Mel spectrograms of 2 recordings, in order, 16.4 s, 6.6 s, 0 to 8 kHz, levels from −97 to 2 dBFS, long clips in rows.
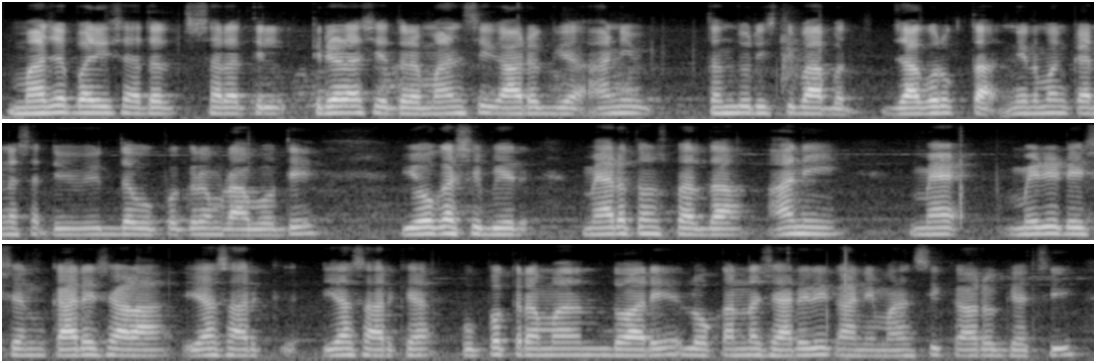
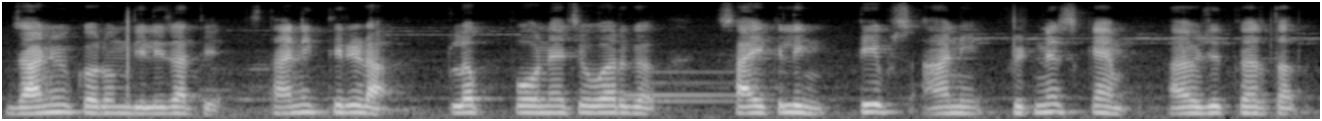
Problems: constant background noise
